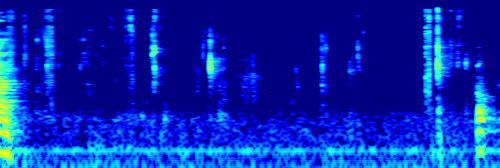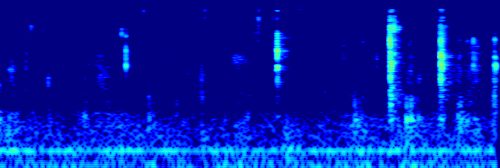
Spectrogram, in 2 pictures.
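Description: A person chewing a mouthful of soft sandwich, a bun with peanut butter, jelly, whipped cream and ketchup: faint, scattered wet mouth clicks and smacks, close to the microphone.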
